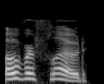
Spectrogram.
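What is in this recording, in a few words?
"overflowed", British English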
